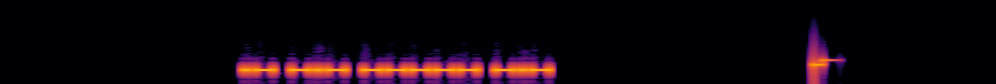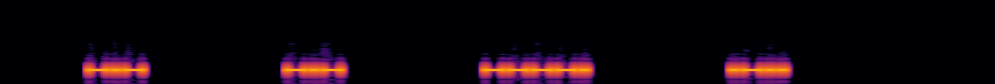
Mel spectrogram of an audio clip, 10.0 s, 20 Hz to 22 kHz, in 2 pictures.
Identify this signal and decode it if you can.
Morse code, heard as a keyed tone, about 44 wpm, spaced as for 18 wpm, 700 Hz. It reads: AK0K KK9L
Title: USA Call Signs - 4 Characters - 8x Character Spacing - 40wpm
